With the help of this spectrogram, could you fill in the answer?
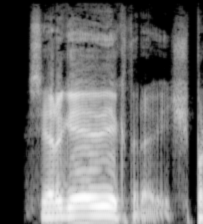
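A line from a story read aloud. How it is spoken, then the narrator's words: Growled. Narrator (Russian): прорычал он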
